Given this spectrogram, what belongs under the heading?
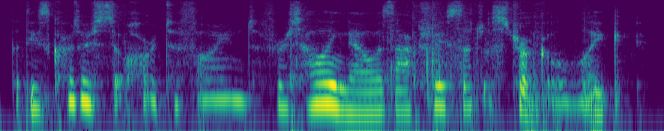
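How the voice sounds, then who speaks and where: Feeling a little unwell and congested, a young woman gently narrates her photocard collecting vlog at a normal pace. Her voice sits on the high side, drops to a half-whisper often, and is dotted with ums and quiet laughter.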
